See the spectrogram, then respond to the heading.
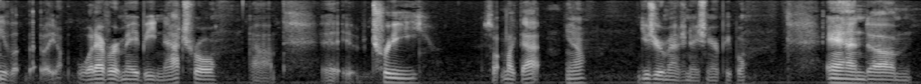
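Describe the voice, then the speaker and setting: Low-pitched man giving a breathless pep speech. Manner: breathless from exertion while walking; folksy, jokey self-narration in the third person. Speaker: motivational coach. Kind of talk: halftime pep speech to camera.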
